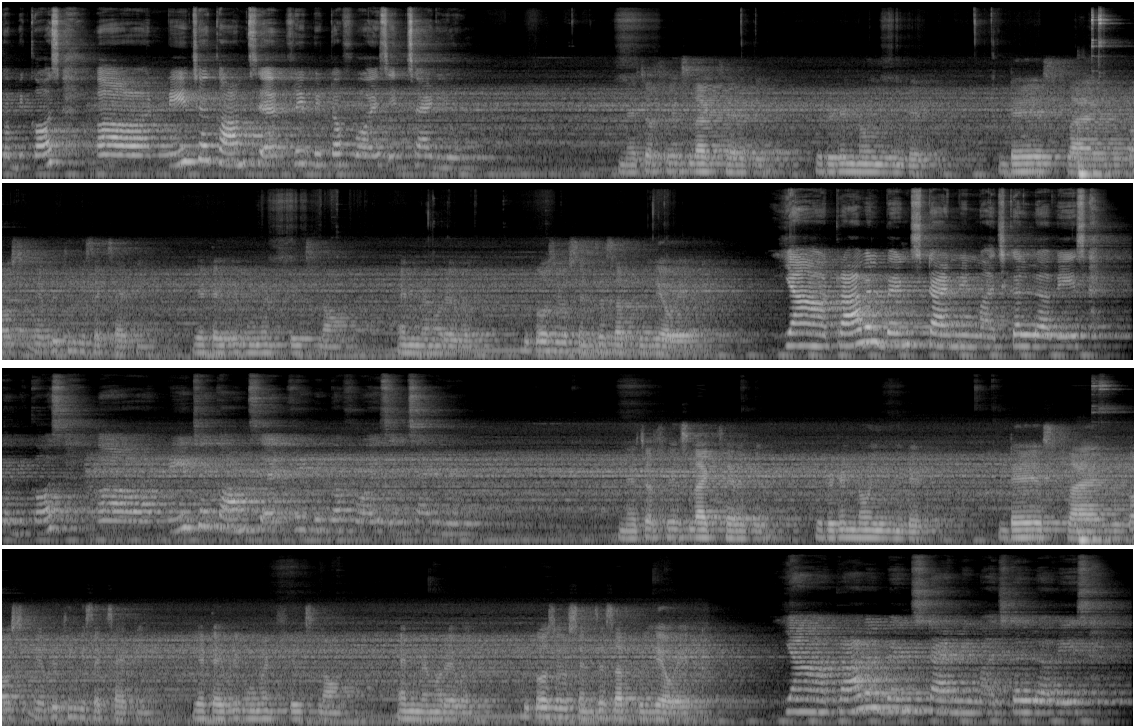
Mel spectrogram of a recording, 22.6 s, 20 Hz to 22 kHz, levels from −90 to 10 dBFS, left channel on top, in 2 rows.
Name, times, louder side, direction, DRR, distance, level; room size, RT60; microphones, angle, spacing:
voice 1, 0.0-4.6 10.8-10.9 19.1-22.4, left 5 dB, 40° left, 6 dB, 0.4 m, -26 dB
sound 1, 0.8-18.4, right 4 dB, 75° right, 0.5 m, -37 dB
voice 2, 6.2-7.7 8.1-9.4 10.0-12.8 13.2-14.8 15.3-16.1 16.5-18.4, right 2 dB, 20° right, 4 dB, 0.4 m, -29 dB
7.3 x 6.5 x 4.0 m, 2.4 s
head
